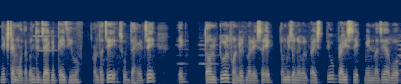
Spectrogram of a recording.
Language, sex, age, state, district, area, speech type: Nepali, male, 18-30, West Bengal, Darjeeling, rural, spontaneous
